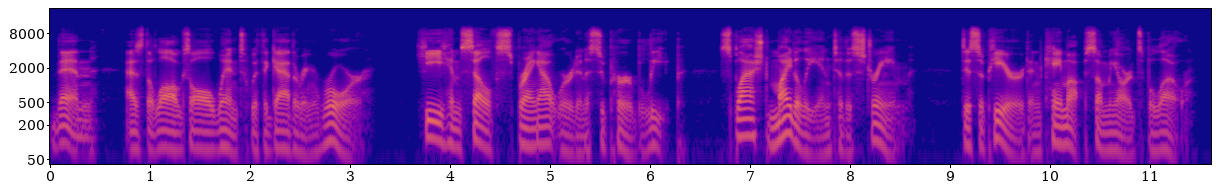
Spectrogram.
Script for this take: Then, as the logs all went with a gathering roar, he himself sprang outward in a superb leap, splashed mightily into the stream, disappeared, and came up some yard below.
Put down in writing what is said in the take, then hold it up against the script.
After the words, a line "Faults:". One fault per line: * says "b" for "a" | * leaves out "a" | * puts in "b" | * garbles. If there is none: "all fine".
Then, as the logs all went with a gathering roar, he himself sprang outward in a superb leap, splashed mightily into the stream, disappeared, and came up some yards below.
Faults:
* says "yards" for "yard"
